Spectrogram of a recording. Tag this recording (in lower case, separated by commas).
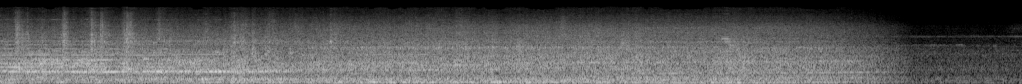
roadway noise, vehicle, train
